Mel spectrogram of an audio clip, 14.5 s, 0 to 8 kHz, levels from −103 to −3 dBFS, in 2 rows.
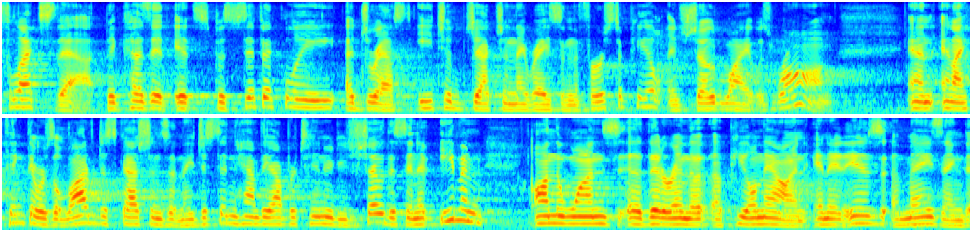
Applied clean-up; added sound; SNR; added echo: none; none; none; none.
